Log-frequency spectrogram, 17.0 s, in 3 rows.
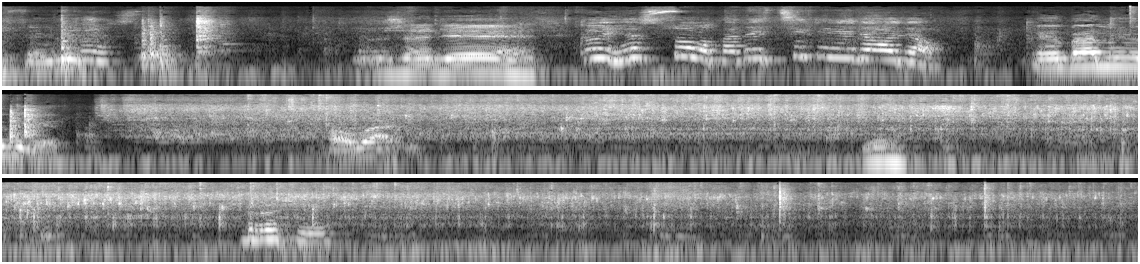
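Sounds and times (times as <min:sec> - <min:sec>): food sizzling in hot oil: 0:06.2 - 0:17.0.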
